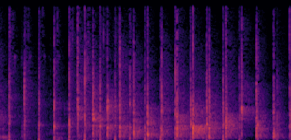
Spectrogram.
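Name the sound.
applause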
